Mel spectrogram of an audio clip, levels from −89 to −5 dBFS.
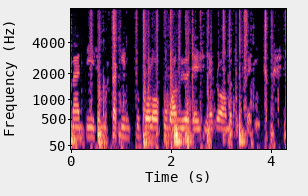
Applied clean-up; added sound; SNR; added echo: classical method spectral subtraction.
